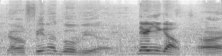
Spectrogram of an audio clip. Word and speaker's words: Delfina Govia: freaking Driscoll have got to learn how to pronounce my name Delina goia Delina goia there you go all right so first this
